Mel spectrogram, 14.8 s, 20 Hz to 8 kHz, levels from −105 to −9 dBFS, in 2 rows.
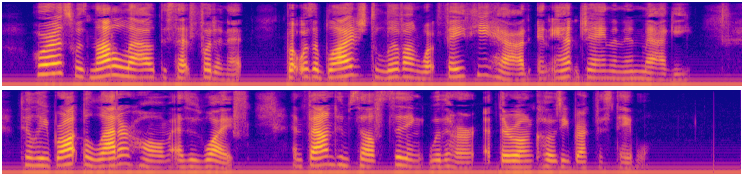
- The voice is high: Yes, high, 215 Hz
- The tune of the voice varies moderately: Yes, average, 4.7 semitones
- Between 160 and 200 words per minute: Yes, average, 185 wpm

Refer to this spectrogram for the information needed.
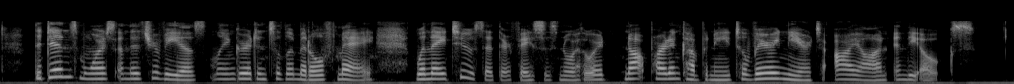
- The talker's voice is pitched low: No, high, 235 Hz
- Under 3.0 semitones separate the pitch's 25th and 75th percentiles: No, average, 3.9 semitones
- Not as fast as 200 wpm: Yes, average, 165 wpm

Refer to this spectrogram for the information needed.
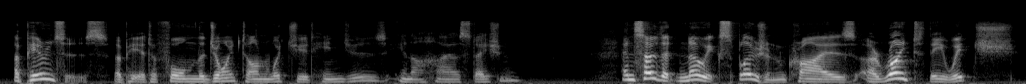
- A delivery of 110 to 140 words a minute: Yes, slow, 135 wpm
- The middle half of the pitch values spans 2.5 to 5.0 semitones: No, wide, 5.4 semitones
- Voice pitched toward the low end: Yes, low, 125 Hz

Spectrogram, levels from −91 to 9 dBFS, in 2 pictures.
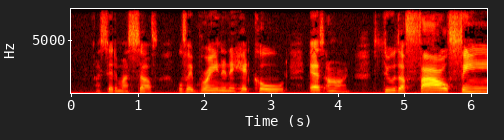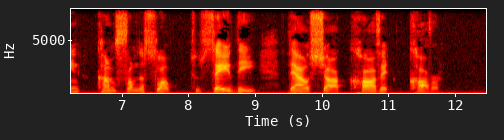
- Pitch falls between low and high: Yes, medium, 145 Hz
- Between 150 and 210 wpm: No, slow, 135 wpm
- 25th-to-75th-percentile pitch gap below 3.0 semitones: Yes, narrow, 2.5 semitones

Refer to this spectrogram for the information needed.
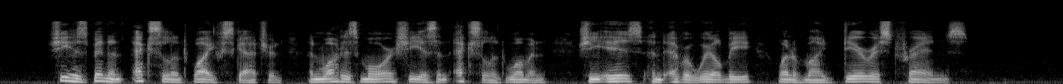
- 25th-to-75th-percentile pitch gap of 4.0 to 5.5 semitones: No, average, 3.2 semitones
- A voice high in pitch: No, low, 120 Hz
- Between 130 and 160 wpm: Yes, average, 150 wpm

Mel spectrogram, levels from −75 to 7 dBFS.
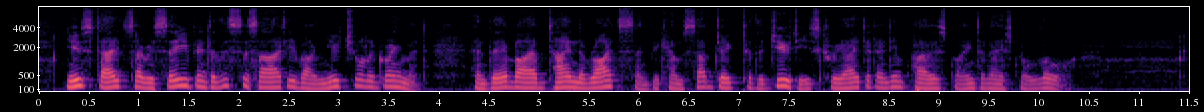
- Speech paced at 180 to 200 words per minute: No, average, 145 wpm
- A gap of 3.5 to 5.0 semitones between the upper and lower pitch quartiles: Yes, average, 3.9 semitones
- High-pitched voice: No, medium, 140 Hz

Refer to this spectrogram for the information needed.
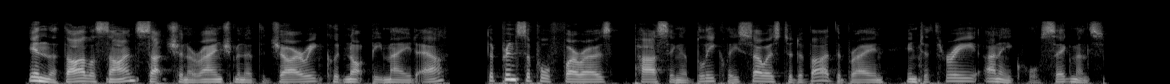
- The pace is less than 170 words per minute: Yes, average, 150 wpm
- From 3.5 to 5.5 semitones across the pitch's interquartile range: Yes, average, 4.0 semitones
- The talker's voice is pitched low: Yes, low, 115 Hz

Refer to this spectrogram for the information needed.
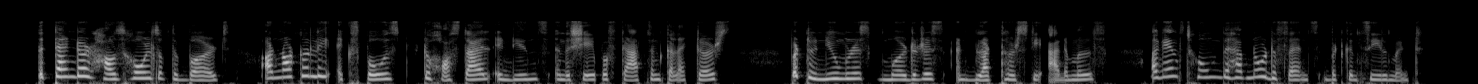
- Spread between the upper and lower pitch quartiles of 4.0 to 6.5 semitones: Yes, average, 5.1 semitones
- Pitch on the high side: Yes, high, 230 Hz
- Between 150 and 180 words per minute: No, average, 140 wpm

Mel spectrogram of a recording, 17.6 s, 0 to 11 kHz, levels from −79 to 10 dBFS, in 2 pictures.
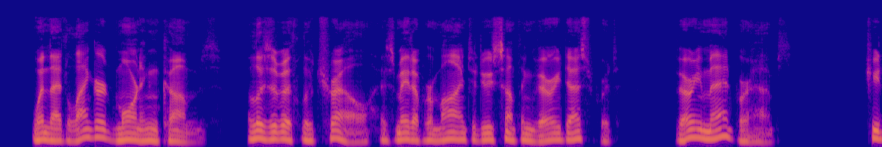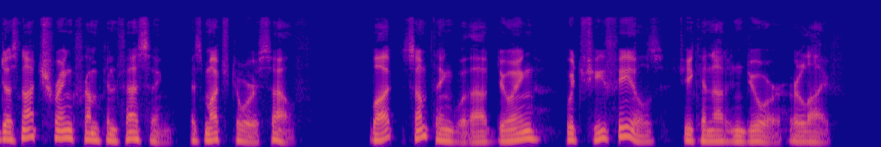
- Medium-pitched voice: No, low, 100 Hz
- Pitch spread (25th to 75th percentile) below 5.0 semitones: No, average, 5.3 semitones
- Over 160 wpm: No, average, 145 wpm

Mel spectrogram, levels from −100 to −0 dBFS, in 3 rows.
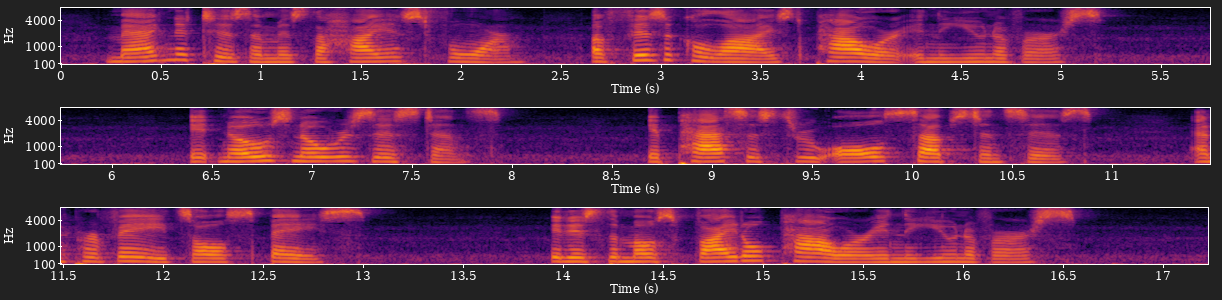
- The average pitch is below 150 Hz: No, high, 200 Hz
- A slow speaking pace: Yes, slow, 115 wpm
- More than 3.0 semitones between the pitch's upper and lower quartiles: No, average, 2.7 semitones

